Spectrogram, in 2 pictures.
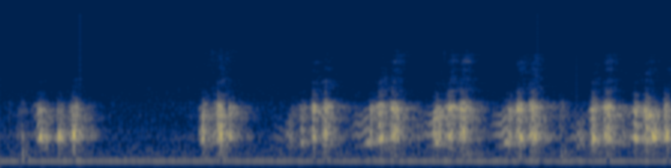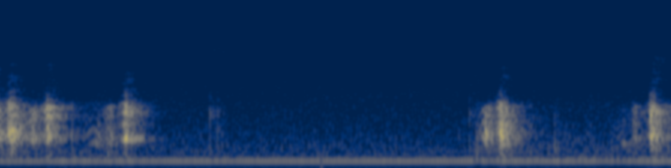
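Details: Male wood frogs in Michigan give hoarse, low-pitched clucking croaks in quick overlapping bursts, a spring breeding chorus; their breeding season lasts only two to three weeks, from late March to mid-April.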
